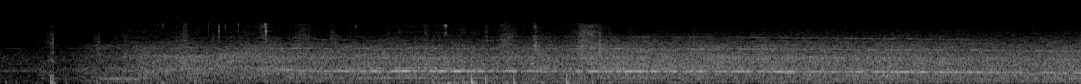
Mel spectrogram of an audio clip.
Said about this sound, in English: A plane lands. Because the Philadelphia airport backs up the fort. When a plane lands, and right as the plane, it gets quiet, you hear a woman scream. It's really loud. So we'll play that clip for you guys. And here comes the plane.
